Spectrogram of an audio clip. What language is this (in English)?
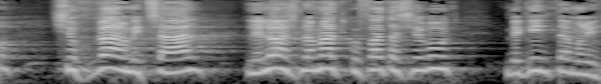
Hebrew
